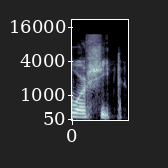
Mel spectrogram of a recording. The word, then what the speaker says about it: worldsheet: So yeah, what happens in the worldsheet? Worldsheet. Gotta be careful to pronounce the E for long enough time.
